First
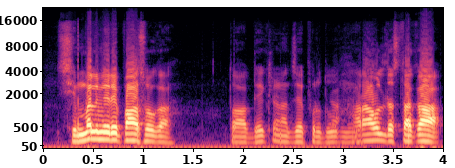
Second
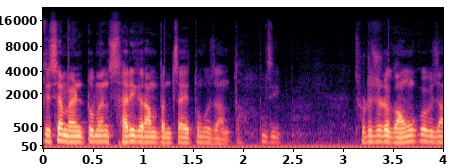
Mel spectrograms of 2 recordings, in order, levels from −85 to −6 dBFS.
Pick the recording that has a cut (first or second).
first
